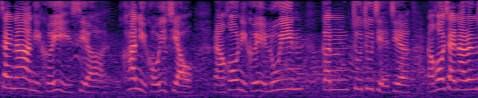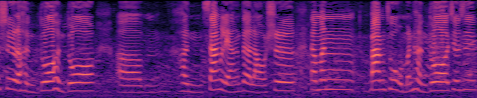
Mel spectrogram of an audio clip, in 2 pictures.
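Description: A woman with a Vietnamese accent speaks at a fairly slow pace in a high pitch with ordinary pitch variation. Noticeable background noise runs under her voice. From Vietnam, Hanoi. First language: Vietnamese (speaking Chinese). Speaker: international student. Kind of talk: interview at exhibition booth. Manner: halting.

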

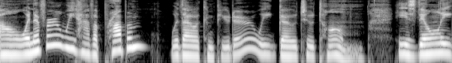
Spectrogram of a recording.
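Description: A woman's dark, mellow tone with lively intonation and a Chinese accent, in a dry, close sound with no echo against a quiet background. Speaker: language podcast co-host. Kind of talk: casual language lesson chat.

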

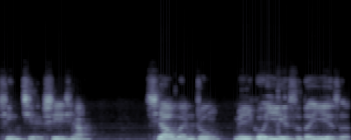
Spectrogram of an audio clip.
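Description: The man speaks at a fairly slow pace. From Bangladesh. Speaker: Chinese language learner. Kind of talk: prepared talk with told anecdote. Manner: animated.

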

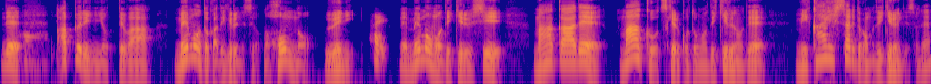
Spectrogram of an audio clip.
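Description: A man speaks at a moderate pace in a medium pitch, his voice swinging very widely in pitch and loudness changing a lot. There is vocal fry, and the background is quiet. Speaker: radio host. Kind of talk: advice segment interview. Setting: studio.

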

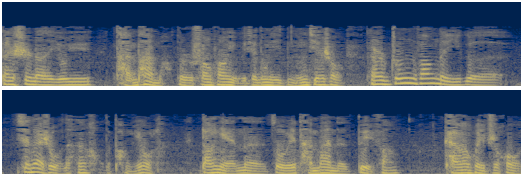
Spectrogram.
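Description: Over noticeable background noise, a man speaks at a fairly quick pace and medium pitch with ordinary pitch variation. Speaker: business executive. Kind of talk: interview. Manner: frequent filler pauses.

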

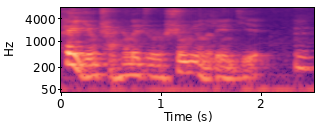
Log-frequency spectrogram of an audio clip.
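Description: A man's voice with audible room echo. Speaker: documentary film director. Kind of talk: interview.

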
